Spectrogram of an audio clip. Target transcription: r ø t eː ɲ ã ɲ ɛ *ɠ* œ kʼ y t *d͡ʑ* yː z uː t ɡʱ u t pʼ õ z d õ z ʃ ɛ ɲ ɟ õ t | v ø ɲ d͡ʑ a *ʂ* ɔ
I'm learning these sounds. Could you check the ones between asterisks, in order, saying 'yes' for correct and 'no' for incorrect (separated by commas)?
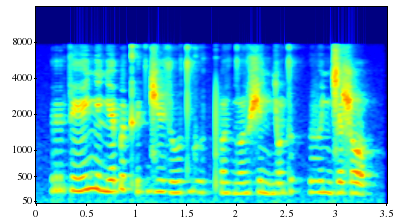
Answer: no, yes, yes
